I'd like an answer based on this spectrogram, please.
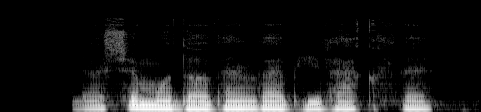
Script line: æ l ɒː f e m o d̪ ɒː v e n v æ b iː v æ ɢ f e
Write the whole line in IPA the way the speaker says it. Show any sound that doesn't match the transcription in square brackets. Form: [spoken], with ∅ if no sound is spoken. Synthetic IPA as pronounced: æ l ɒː [ʃ] e m o d̪ ɒː v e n v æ b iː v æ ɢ f e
